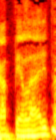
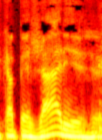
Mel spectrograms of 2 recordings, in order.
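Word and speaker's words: Capellari: Mas dois L's em espanhol se pronuncia como J, né? Não tem como. Chama de capejari? – Não tem essa. Mas nesse caso é italiano, né? – Italiano. – Esse caso é o italiano.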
